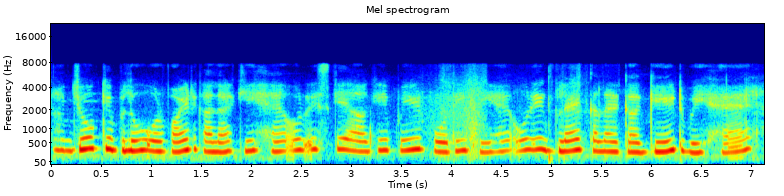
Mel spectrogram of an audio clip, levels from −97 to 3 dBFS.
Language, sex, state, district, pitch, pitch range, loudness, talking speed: Hindi, female, Uttar Pradesh, Lalitpur, 285 Hz, 265-305 Hz, -15 LUFS, 195 wpm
